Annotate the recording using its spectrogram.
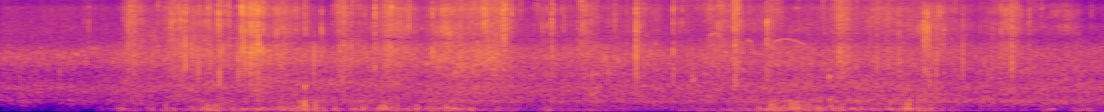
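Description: Wind gusts outdoors and rustles leaves.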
